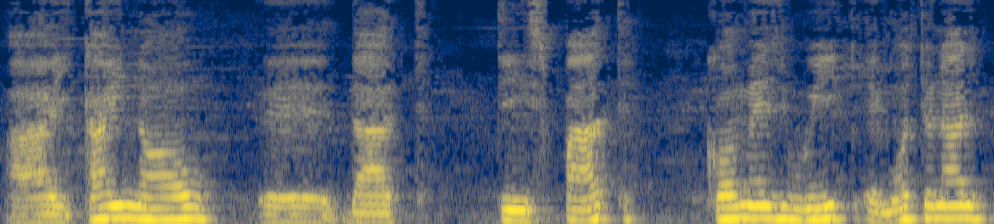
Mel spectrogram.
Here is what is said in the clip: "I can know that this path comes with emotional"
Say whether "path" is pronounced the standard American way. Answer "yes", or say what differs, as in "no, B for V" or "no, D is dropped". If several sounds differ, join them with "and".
no, T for TH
